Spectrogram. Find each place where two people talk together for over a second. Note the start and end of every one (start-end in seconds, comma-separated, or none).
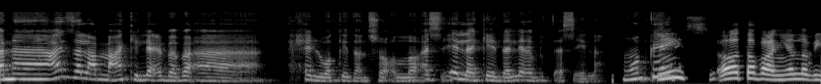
none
